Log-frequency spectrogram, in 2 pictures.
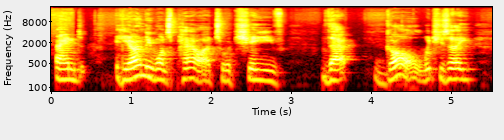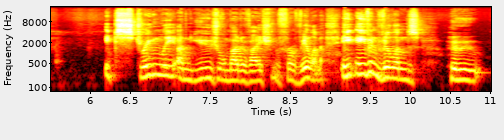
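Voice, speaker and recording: A man's voice: a little high, a little slow, creaky, darkish tone. A man discussing audio drama on a podcast, speaking emphatically and repeating words as he builds his argument. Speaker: podcast panelist.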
